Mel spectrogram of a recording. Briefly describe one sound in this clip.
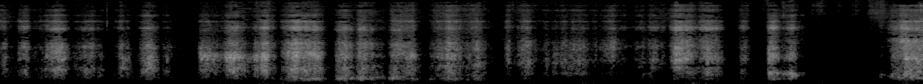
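A ceramic dish slides across a wooden board.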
